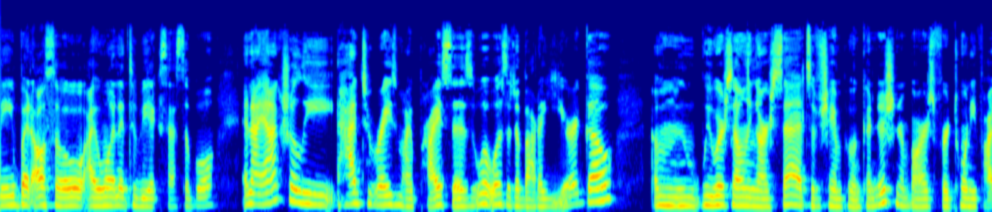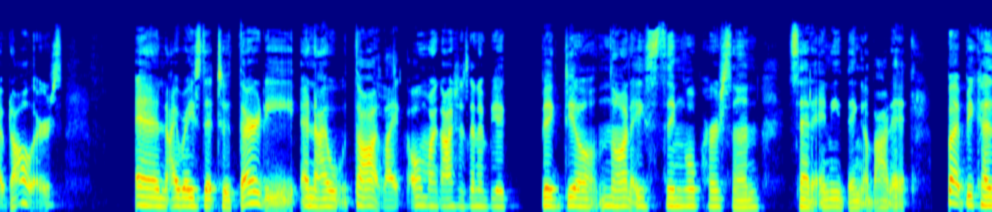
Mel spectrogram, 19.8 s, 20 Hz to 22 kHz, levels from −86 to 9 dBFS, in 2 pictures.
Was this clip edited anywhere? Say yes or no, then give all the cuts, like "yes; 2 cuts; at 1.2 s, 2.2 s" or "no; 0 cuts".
no; 0 cuts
